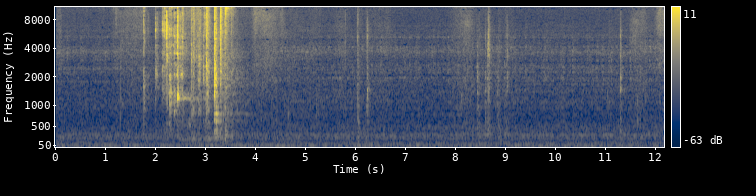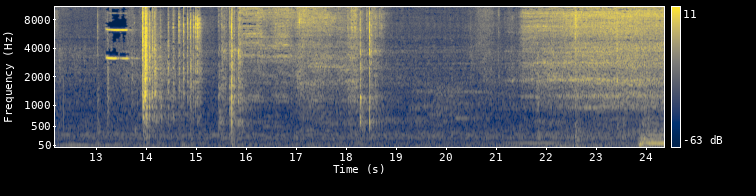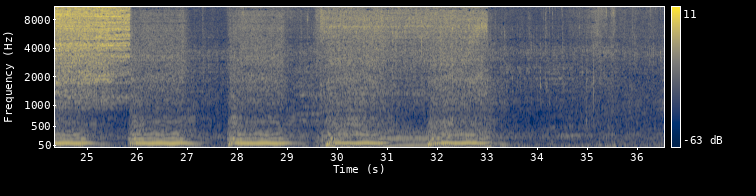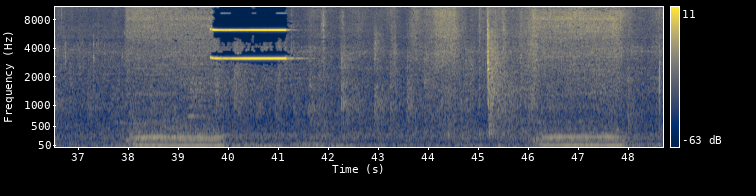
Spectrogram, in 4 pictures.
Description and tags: A sound of an old vending machine with a cool BWAH sound
bwah, machine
